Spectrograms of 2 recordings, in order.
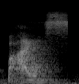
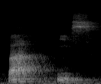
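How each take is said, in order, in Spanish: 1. El acento cae en la A, una sílaba. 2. El acento cae en la I, dos sílabas. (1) "el acento fuerte volvería nuevamente a la vocal abierta, en este caso la A" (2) "el acento fuerte está en la vocal cerrada, en este caso la I"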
